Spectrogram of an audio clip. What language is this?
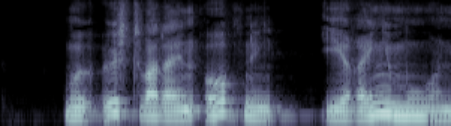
Danish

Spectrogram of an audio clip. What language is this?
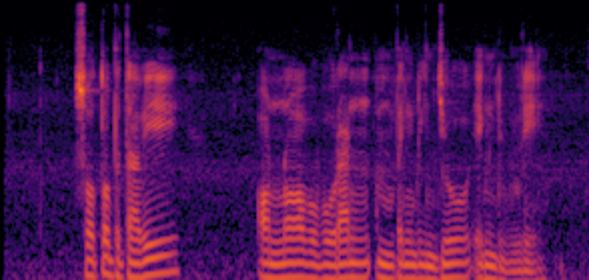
Javanese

